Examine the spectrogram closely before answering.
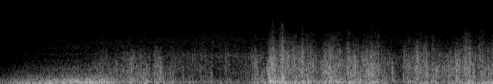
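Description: Powerful storm wind in Crimea, the strongest there in 16 years, with wind speeds reaching 144 km per hour, roars and buffets the microphone, a dense low rumble with gusting surges that swell loudly around the middle, continuous with no voices.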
